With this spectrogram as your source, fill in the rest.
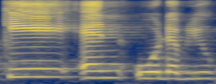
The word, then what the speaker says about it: know: और KNOW का मतलब होता है जानना, उसमें K साइलेंट होता है और उसका मतलब जानना है।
